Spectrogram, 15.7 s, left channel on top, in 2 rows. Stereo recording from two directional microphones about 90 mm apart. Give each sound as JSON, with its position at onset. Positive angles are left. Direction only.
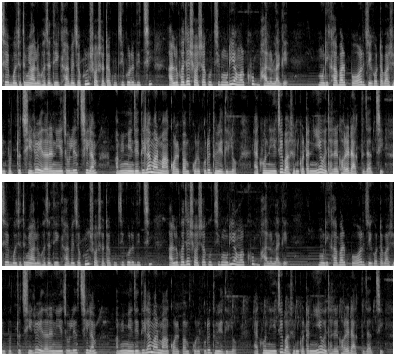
{"t": 0.0, "sound": "speech", "side_deg": 35}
